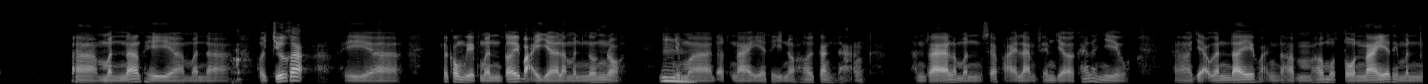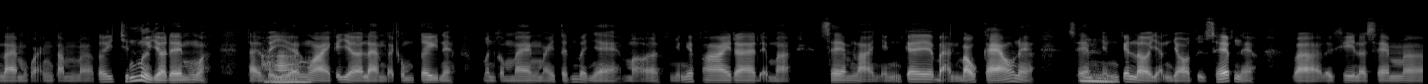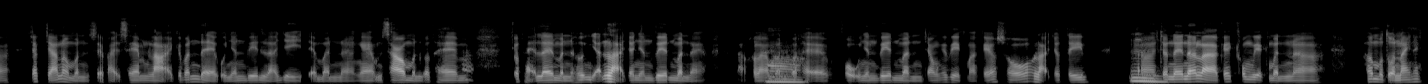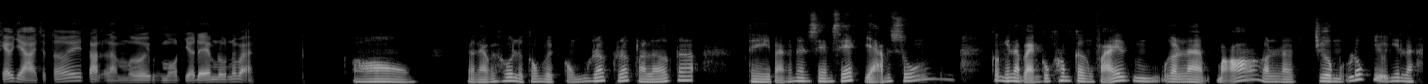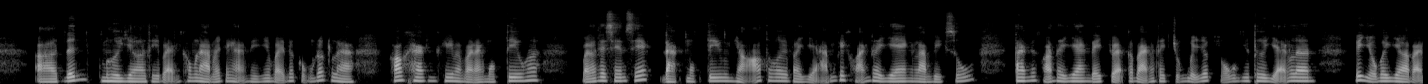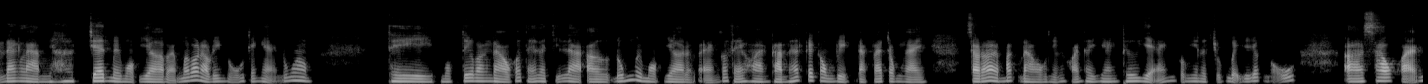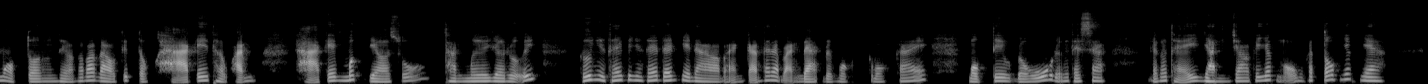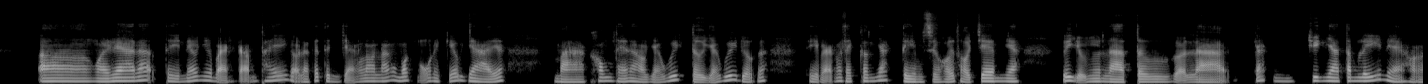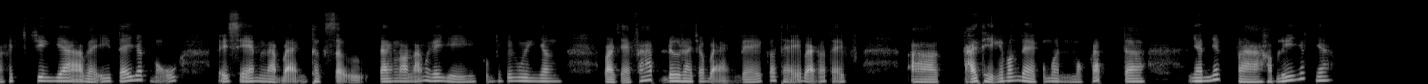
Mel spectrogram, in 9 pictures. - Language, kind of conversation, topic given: Vietnamese, advice, Làm thế nào để giảm lo lắng và mất ngủ do suy nghĩ về công việc?
- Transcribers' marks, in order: tapping; other background noise; in English: "team"; "cho" said as "chọe"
